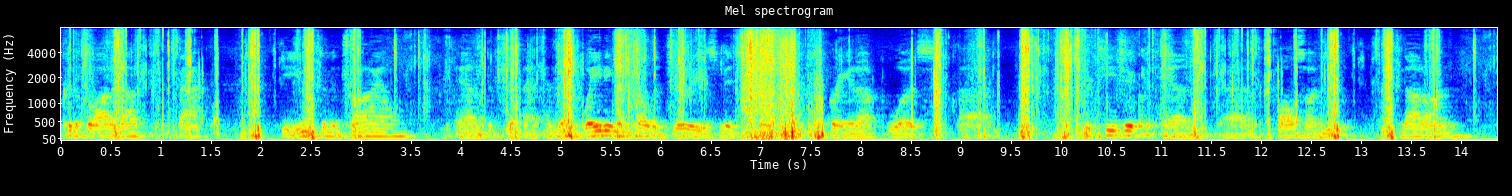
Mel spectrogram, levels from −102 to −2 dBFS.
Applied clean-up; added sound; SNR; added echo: none; Scissors; -3 dB; reverberation time 0.5 s.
